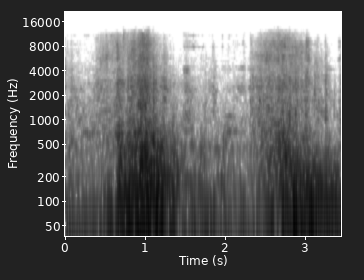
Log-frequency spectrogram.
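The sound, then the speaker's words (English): A window being shut at home, heard as two rumbling, scraping bursts of sliding movement a second or so apart, moderately loud. “Okay, yeah, I went on to close my window, y'all, because, see, we can't get into that right now.”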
